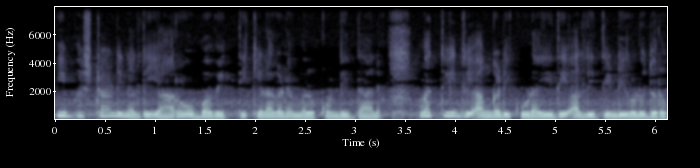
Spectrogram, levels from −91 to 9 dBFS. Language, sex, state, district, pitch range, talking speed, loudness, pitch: Kannada, female, Karnataka, Belgaum, 175-195 Hz, 165 wpm, -14 LUFS, 185 Hz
